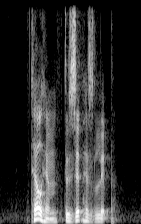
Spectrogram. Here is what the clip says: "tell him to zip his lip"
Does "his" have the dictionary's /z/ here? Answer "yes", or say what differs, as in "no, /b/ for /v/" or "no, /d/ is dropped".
yes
